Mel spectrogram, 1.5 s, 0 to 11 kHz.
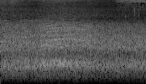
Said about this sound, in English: Just over 68,000 fans made it to Reliant Stadium. The majority of that crowd was cheering for the green and gold.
